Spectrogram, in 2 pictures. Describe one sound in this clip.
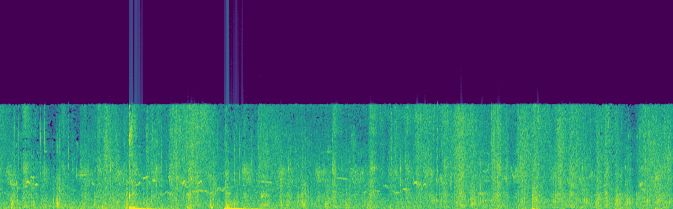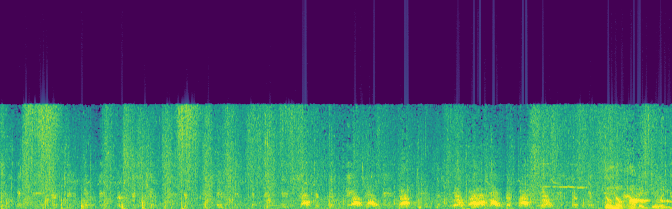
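Footsteps rustle through tall grass and brush.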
